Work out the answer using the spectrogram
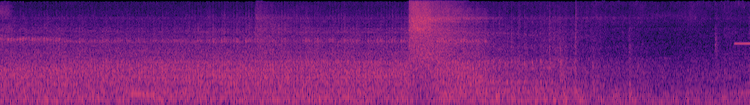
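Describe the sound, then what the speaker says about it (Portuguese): A city bus rumbles as it pulls up to the curb, with a sharp hiss of air brakes releasing midway before the engine noise settles to a lower idle. "O ônibus encostando"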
